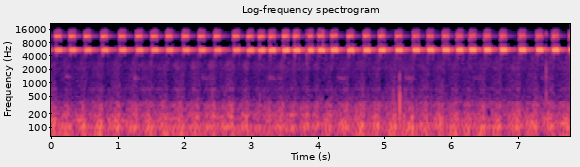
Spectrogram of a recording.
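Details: Cricket chirping steadily, each high, clear pulse repeated about four times a second in an even, unbroken rhythm, with no other sounds standing out.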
